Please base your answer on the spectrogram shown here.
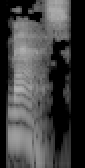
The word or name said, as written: mass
